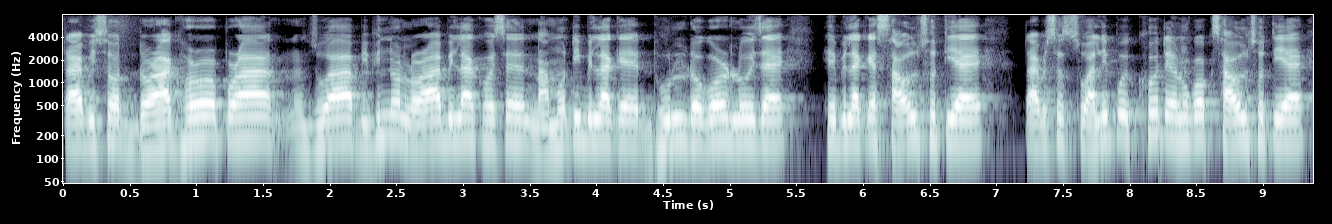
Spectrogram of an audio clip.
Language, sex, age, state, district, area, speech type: Assamese, male, 30-45, Assam, Dibrugarh, rural, spontaneous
